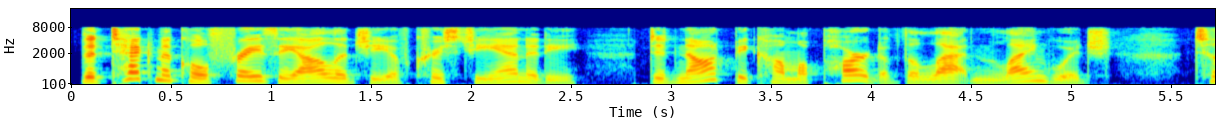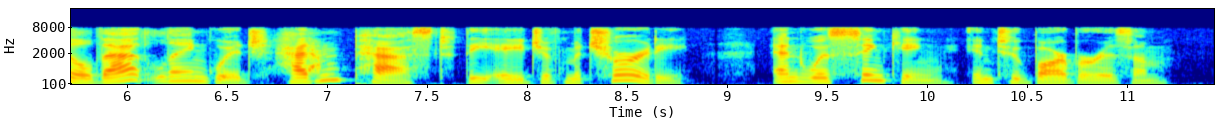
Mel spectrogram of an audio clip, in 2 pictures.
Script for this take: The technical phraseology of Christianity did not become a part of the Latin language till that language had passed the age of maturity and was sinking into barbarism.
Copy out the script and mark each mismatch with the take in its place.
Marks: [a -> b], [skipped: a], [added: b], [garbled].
The technical phraseology of Christianity did not become a part of the Latin language till that language [had -> hadn't] passed the age of maturity and was sinking into barbarism.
